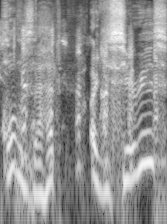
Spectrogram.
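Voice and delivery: mock frightened, timid voice. Retelling his own reaction in a scary clip: imitating his own scared self. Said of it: "me going".

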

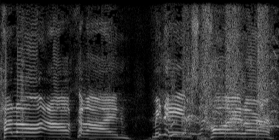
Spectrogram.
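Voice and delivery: clumsy, bad fake Irish accent, high and loud. Podcaster trying out the accent on air, bad put-on accent. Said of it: "I don't know that I can do it very well".

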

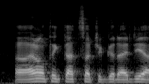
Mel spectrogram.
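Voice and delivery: ordinary delivery

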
